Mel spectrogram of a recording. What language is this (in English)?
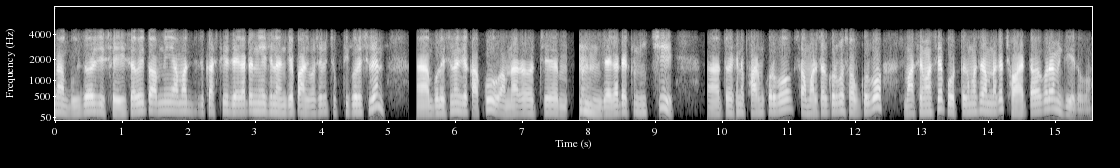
Bangla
